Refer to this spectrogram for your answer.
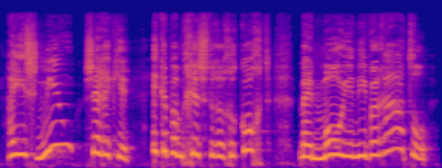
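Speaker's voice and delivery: very high-pitched indignant wail; furious, rising voice. A narrator's reading. Fiedeldij mourns his new rattle, furious and high. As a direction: rant at the top of your range. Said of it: "En zijn stem steeg".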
